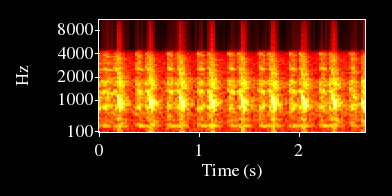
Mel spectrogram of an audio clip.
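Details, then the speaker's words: 260cc scooter with new carburetor, possibly needing rejetting, cold start: steady cranking pulses about three per second with no catch or pickup; turns over but won't fire. "a lot of people have this problem even when the bike is running good which is not starting up cold start or whatever they call it"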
